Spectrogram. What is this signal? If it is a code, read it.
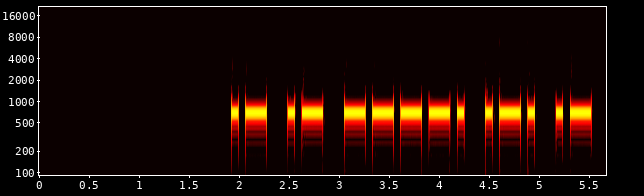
Morse code, heard as a keyed tone, about 17 wpm, 700 Hz. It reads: AA9RA
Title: USA Call Signs - 5 Characters - Repeated 2x - 17wpm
